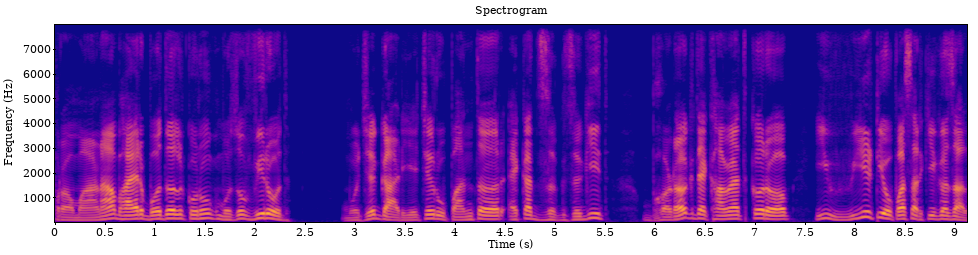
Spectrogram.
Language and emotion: Goan Konkani, disgusted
